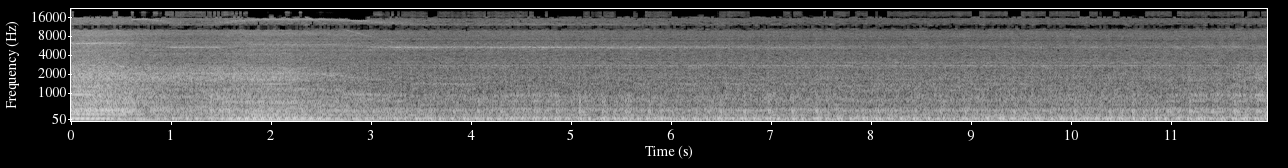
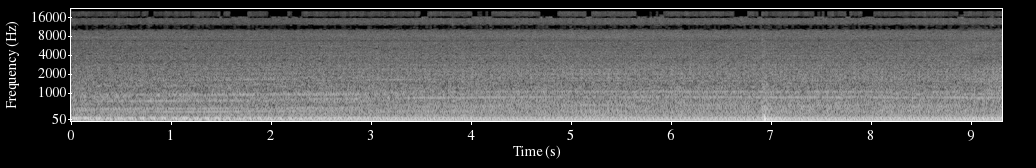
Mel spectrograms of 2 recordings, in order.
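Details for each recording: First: Freshly installed engine with a blow-off valve, on its first start: a thin, steady, high-pitched hiss over an uneven idle. A small leak at the back of the exhaust manifold; once fixed, it sounds normal. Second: Newly installed engine with blow-off valve, first start, after fixing a small leak at the back of the manifold that caused a high-pitched sound: steady, even idle with a smooth low hum, no hiss or whistle; normal.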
